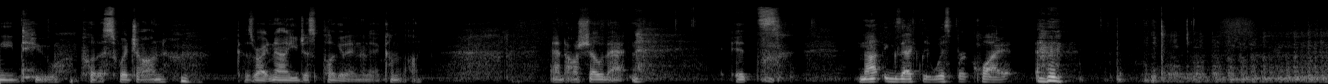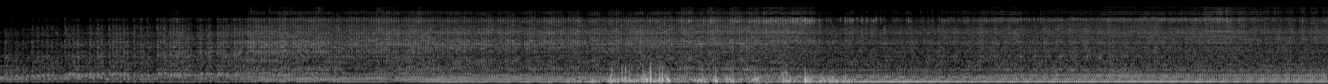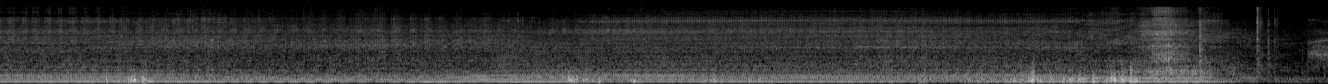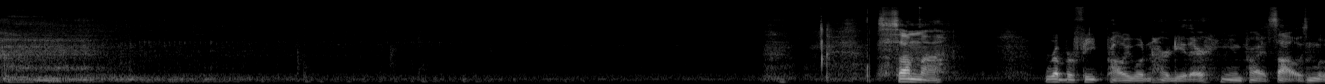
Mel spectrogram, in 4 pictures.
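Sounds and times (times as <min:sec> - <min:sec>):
fan rattling on its base: 0:11.3 - 0:39.9
fan motor humming: 0:11.5 - 0:43.6.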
